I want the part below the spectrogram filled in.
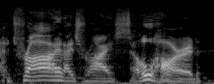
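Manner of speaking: exasperated captain rant; grumpy captain. Acted. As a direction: vent like a fed-up ferryman.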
